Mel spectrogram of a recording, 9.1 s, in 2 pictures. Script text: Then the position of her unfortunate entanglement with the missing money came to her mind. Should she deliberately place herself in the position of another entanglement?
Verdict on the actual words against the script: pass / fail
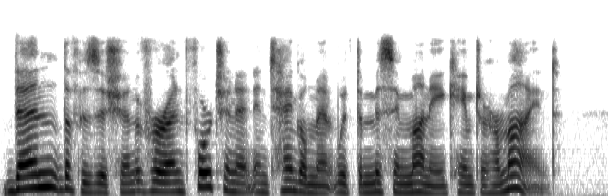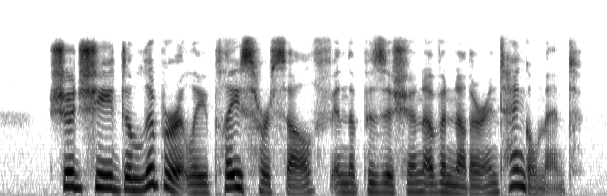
pass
